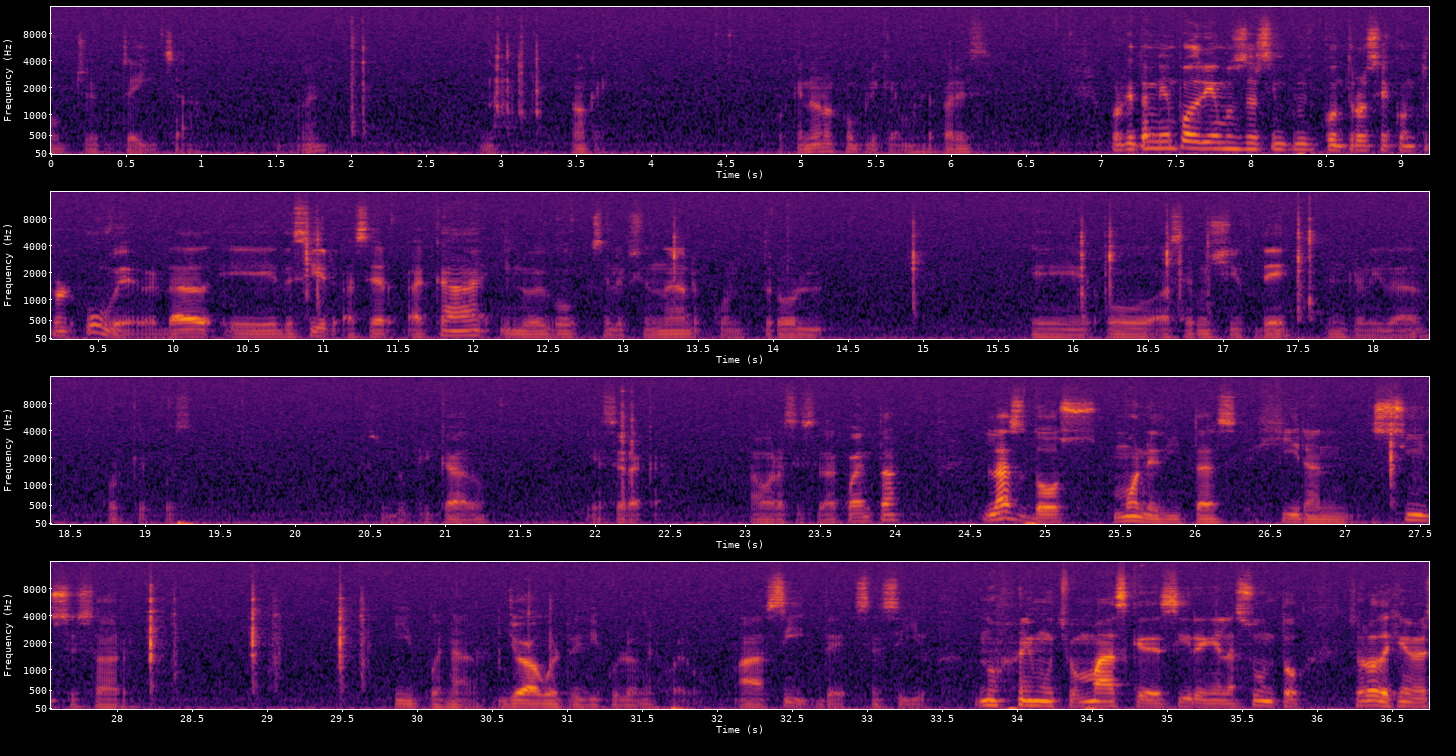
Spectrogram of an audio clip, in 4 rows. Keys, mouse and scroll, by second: 1.3 click, 2.7 p, 3.6 Escape, 5.1 right click, 6.8 click, 11.5 x, 12.0 click, 13.2 right click, 17.3 shift+d, 18.2 Return, 19.2 click, 20.3-22.2 drag, 22.8 p, 28.9 space, 30.7 space, 31.4 Escape.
